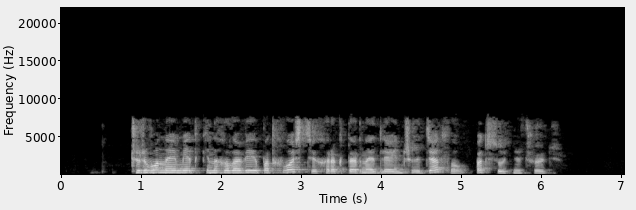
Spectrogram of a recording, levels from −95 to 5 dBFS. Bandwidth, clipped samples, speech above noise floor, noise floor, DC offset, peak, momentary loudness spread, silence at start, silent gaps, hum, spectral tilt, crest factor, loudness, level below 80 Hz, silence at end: 7.8 kHz; under 0.1%; 71 dB; -88 dBFS; under 0.1%; -2 dBFS; 12 LU; 0.9 s; none; none; -4 dB/octave; 16 dB; -17 LUFS; -64 dBFS; 1 s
